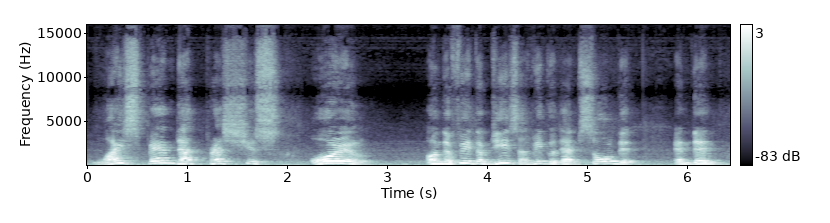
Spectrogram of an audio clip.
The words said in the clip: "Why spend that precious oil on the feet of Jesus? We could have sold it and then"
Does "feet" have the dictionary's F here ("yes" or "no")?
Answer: yes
